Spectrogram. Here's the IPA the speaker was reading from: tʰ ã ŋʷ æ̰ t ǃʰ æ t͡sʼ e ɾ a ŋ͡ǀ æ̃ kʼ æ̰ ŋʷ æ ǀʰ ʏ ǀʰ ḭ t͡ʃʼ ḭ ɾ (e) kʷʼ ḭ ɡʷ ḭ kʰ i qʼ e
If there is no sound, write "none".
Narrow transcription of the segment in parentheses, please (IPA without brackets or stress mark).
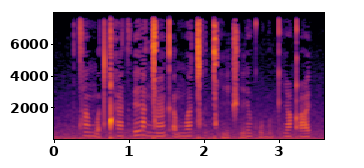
e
